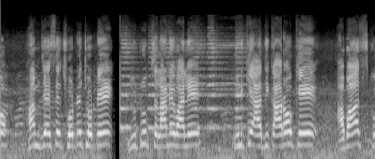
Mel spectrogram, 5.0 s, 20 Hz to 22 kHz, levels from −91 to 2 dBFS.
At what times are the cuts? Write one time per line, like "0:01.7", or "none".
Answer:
0:01.6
